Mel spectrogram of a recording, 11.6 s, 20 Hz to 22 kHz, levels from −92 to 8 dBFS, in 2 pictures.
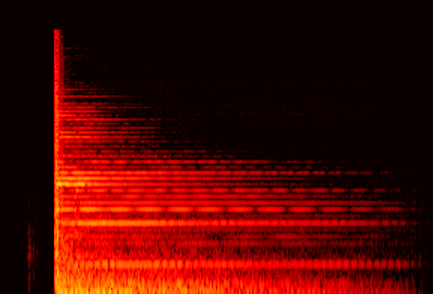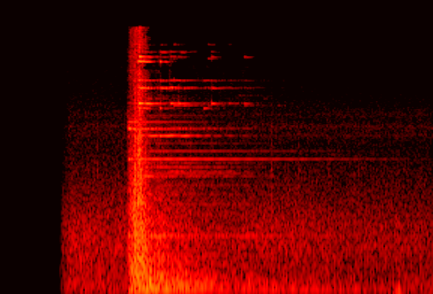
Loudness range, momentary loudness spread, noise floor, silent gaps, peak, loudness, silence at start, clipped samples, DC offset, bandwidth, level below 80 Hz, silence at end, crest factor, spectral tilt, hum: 22 LU; 28 LU; -71 dBFS; 5.72-6.57 s; -10 dBFS; -32 LUFS; 0.7 s; under 0.1%; under 0.1%; 14.5 kHz; -44 dBFS; 0.45 s; 26 dB; -3 dB/octave; none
